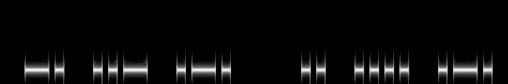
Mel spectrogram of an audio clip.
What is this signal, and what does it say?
Morse code, heard as a keyed tone, about 16 wpm, 680 Hz. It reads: NUR IHR
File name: Morsekurs / Witze / Witz 06. Dezember 2022 70 F80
